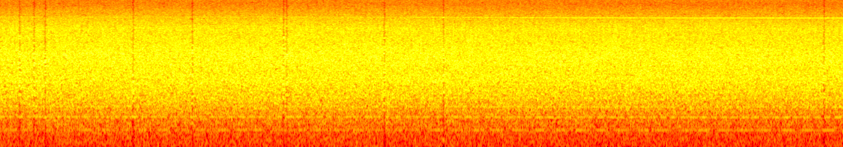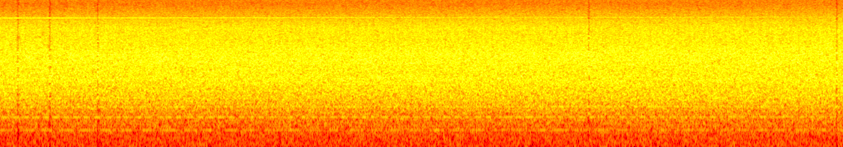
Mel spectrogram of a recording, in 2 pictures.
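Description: A drone's propellers whine and hum steadily close by.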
